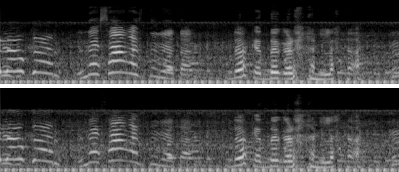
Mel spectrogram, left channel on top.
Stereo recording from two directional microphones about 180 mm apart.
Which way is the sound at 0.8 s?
65° left (ahead or behind).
